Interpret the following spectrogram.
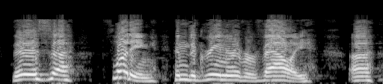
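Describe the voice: The clip is plain reading aloud with a quiet background.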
